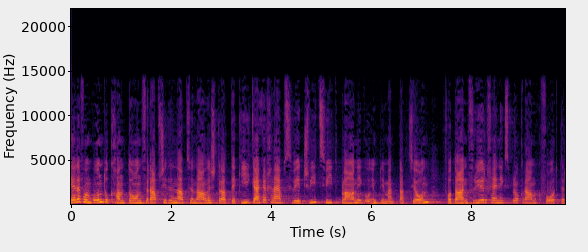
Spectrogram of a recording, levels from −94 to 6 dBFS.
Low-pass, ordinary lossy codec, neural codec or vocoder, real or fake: 14.4 kHz; none; vocoder, 48 kHz, 128 mel bands, Vocos; fake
